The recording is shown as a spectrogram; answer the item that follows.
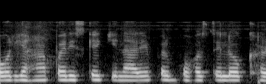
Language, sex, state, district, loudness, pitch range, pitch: Hindi, female, Punjab, Pathankot, -17 LUFS, 195-200 Hz, 195 Hz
